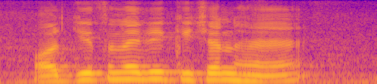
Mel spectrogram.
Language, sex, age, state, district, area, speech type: Urdu, male, 60+, Uttar Pradesh, Muzaffarnagar, urban, spontaneous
